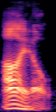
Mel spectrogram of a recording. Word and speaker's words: aisle: 예, 발음 조심해야 되죠. 예, 통로라고 할 때 aisle 이거.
